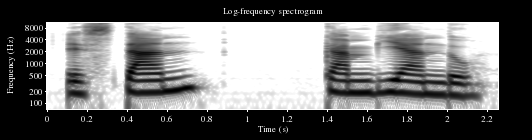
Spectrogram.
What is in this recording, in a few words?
"estan cambiando", spanish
